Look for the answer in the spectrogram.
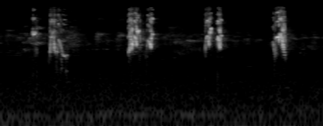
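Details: Young caged pair of lovebirds, a euwing green opaline and a red-eyed albino, kept in a single-pair cage after feeding each other; sharp buzzy high chirps in paired bursts, about every half second to second, with faint thin whistled tones between.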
